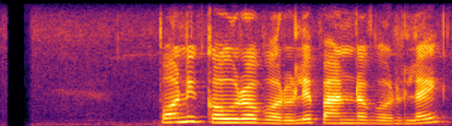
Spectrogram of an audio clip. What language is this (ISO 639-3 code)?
nep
